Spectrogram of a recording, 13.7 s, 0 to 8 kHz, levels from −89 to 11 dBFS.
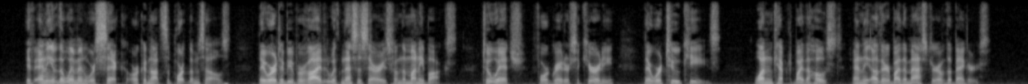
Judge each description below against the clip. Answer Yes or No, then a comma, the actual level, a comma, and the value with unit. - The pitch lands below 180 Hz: Yes, low, 135 Hz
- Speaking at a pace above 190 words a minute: Yes, average, 200 wpm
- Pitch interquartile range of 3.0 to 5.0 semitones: No, narrow, 2.5 semitones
